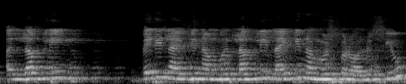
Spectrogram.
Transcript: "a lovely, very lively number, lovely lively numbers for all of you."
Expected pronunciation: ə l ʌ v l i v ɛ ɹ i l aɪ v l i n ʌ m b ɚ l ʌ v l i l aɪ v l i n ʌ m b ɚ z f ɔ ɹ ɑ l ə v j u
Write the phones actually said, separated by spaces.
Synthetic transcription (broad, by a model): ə l ʌ v l i v ɛ ɹ i l aɪ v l i n ʌ m b ɚ l ʌ v l i l aɪ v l i n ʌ m b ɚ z f ɔ ɹ ɑ l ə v j u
